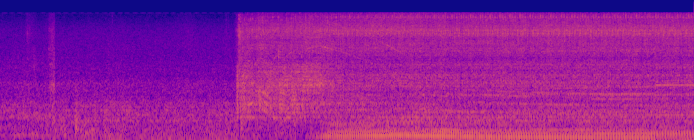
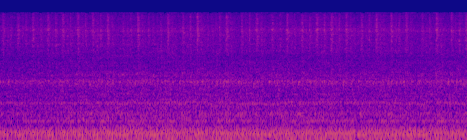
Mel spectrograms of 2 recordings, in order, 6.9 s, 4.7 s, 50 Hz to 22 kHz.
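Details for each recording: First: 2004 VW Jetta 2.0 litre after repairing cylinder 3 misfire with new dealer coil pack, plug wires, plugs and smog pump mounts: catches promptly, brief flare, then steady even idle with no stumble; running normally. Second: 2004 VW Jetta 2.0 engine with P0303, misfire counters rising on cylinder 3 only: idle runs rough with an uneven, stumbling beat over the engine drone; cylinder 3 misfire.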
